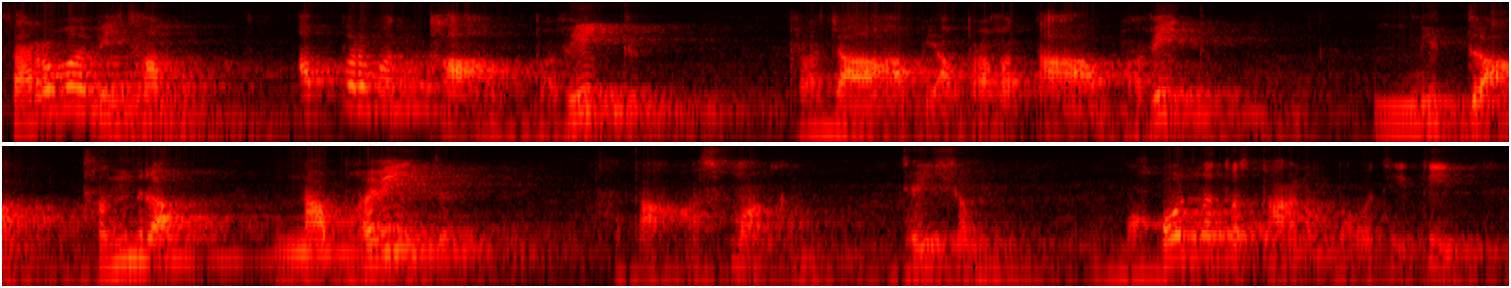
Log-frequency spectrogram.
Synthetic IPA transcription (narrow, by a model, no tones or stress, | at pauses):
sɐɾʋɐʋid̪ʱɐm | ɐpɾɐmɐt̪ʰːaːbʱɐʋiːt̪ | pɾɐd͡ʒaːɦɐpiɐpɾɐmɐt̪ːaːbʱɐʋiːt̪ | nid̪ɾa̰ːt̪ʰɐnd̪ɾaːnɐbʱɐʋiːt̪ | t̪ʰɐt̪ʰa̰ɐ̰smaːkʰɐmd̪eːjʃɐmː | ɐɦoːnːɐt̪ɐst̪ʰaːnɐmbʱɐʋɐt̪iːt̪i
